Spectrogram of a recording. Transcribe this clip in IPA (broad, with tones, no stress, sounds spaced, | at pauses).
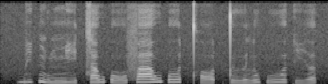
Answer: b iː˧˥ k̚ ŋ u˩ m ɲ iː˧˩ t̚ s a˧˥ w ʔ oː˩˧ f aː˧˥ w ʔ oː˧˥ t̚ t̪ʰ ɔː˧˩ t̚ t̪ ɯː˧˩ l u˥˨ p̚ ʋ u˧ ə̯ k i˩˧ ə̯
